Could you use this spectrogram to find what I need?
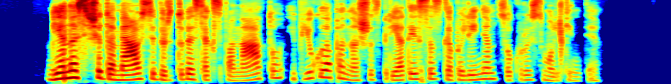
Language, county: Lithuanian, Vilnius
